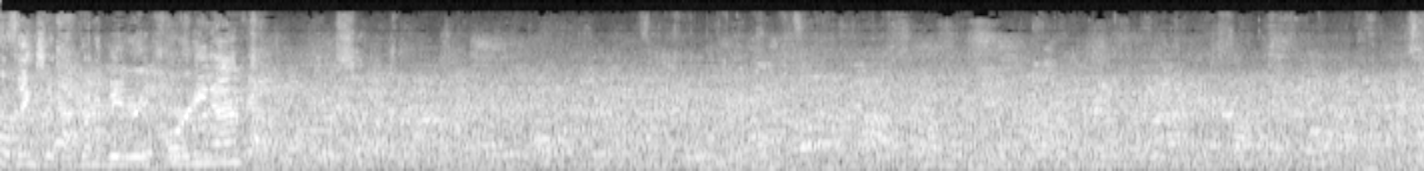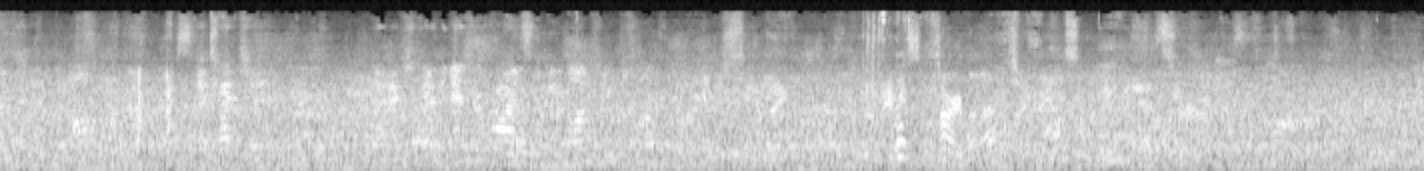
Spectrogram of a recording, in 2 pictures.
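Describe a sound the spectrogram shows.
A crowd murmurs and chatters steadily.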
